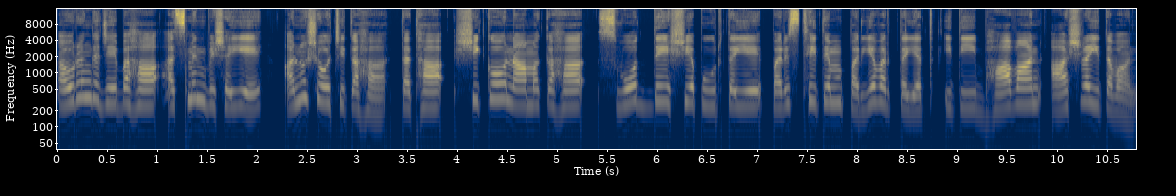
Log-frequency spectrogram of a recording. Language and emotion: Sanskrit, neutral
